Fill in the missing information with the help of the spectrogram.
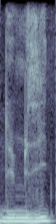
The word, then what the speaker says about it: Dumuzi: Et puis il y avait aussi le dieu sumérien de la végétation, c'est-à-dire euh, du Musi hein, ou Tamzu, on peut le prononcer de plusieurs manières, Dumuzi, Tamzu, il y, il y a plusieurs versions de ce dieu sumérien qui était donc adoré comme arbre de vie.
